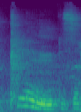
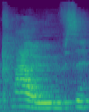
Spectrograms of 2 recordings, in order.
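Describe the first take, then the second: First: Said in the usual way. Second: "cloves" with a v for the th; imitated Cockney pronunciation. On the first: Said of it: "instead of clothes". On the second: Tess showing her friend's accent, "cloves" with a v sound. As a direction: mimic Cockney clothes as "cloves". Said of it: "and cloves instead of clothes".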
